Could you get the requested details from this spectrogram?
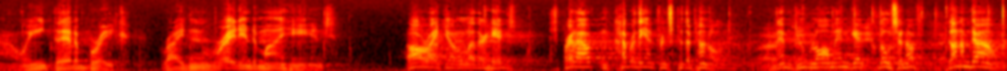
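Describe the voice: A man puts on a character voice, pitched fairly high, with big pitch swings and vocal fry. His tone is bright and sharp, and he talks at a fairly slow pace.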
